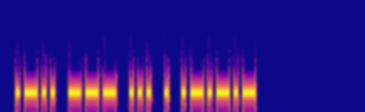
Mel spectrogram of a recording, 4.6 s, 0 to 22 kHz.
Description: Morse code, heard as a keyed tone, about 22 wpm, 700 Hz. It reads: LOSE.
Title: Sentences from Top 1100 Words 22wpm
